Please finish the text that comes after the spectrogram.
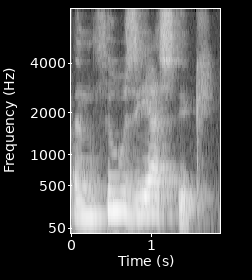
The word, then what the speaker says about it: enthusiastic: I am enthusiastic. Huh? Enthusiastic. Look at the pronunciation. ɪnଃ.zi.æz.tɪk. Enthusiastic about books. Enthusiastic about books. حواستون هم به تلفظ واژه باشه. می‌بینید در واقع دو تا استرس داره.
